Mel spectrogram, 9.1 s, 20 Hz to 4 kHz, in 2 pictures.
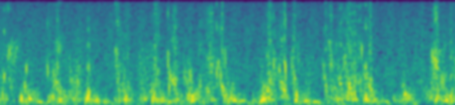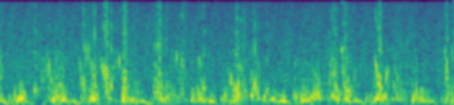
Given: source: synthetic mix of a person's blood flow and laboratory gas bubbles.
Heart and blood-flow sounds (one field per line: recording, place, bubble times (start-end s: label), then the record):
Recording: Doppler ultrasound of blood flow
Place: precordium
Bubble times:
0.00-0.43 s: bubbles
0.47-1.03 s: bubbles
1.15-1.33 s: bubbles
1.39-2.39 s: bubbles
2.60-3.12 s: bubbles
3.22-3.78 s: bubbles
4.10-4.61 s: bubbles
4.69-4.77 s: bubbles
4.89-5.25 s: bubbles
5.35-5.99 s: bubbles
6.07-6.46 s: bubbles
6.52-6.73 s: bubbles
6.79-7.28 s: bubbles
7.47-8.15 s: bubbles
8.28-8.84 s: bubbles
8.99-9.10 s: bubbles
From the record:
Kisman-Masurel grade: 332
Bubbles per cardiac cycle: rolling drumbeat, 9 or more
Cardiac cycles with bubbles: 50 to 99%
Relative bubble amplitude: moderate (0.250 to 0.450)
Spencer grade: 3 (all of the cardiac periods contain showers or single bubble signals, but not dominating or overriding the cardiac motion signals)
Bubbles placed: anywhere in the cardiac cycle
